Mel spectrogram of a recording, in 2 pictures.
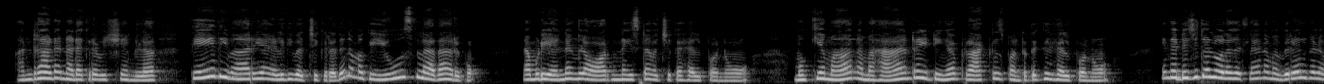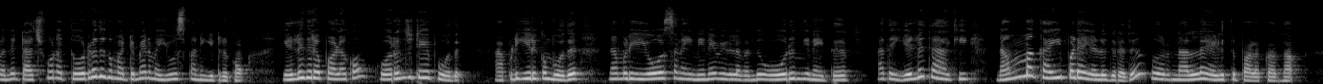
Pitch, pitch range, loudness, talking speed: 240 Hz, 215-270 Hz, -23 LUFS, 135 wpm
